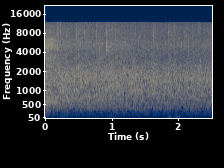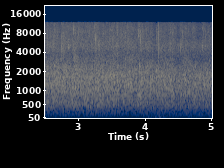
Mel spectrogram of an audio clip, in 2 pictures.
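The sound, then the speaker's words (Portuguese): An audience applauds steadily to glorify God, a dense, continuous wash of many hands clapping that holds for the whole stretch, full, with no talking over it. “Você pode aplaudir, glorificar, exaltar a Deus.”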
